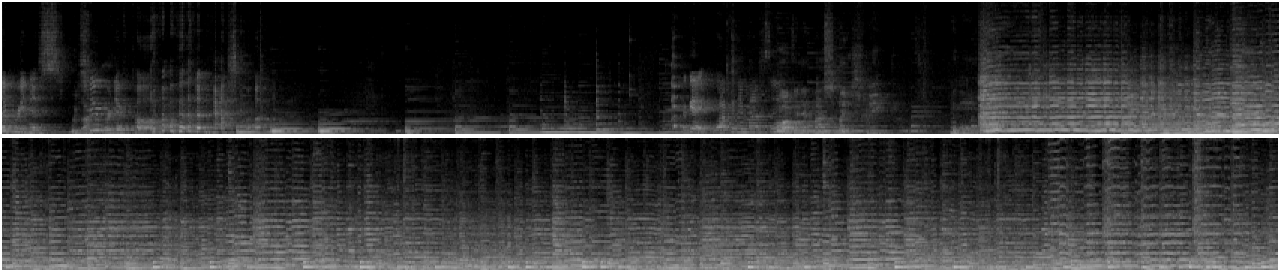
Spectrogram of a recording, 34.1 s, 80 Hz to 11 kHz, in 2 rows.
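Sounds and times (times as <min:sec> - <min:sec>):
banjo: 0:03.0 - 0:09.2, 0:12.1 - 0:34.0
acoustic guitar: 0:03.1 - 0:09.8, 0:12.1 - 0:34.0
fiddles playing: 0:13.0 - 0:34.0.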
